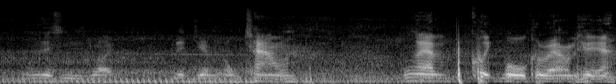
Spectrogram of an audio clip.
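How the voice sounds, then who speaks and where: Quiet, fairly slow speech with long, frequent pauses, audible room echo and noticeable background noise. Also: man, big swings in loudness. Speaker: travel livestreamer. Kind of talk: live stream walking tour.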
